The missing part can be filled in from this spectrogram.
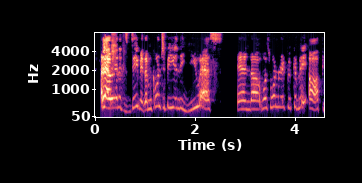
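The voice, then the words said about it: Attempted Australian accent, sounds British. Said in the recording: “this boy with an Australian accent ... I don't even know if that's an Australian accent, but I'm really trying my best ... I think that's actually British”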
